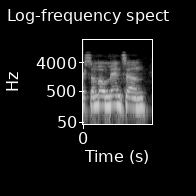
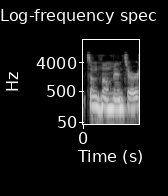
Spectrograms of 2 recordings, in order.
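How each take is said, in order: First: Said in the usual way. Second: "momentum" slipping into "momenter"; mispronounced momentum. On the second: Real, not acted. Podcaster stumbling over "momentum", ending it as "momenter". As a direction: end "momentum" in an -er sound. Slips on word, then corrects it.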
